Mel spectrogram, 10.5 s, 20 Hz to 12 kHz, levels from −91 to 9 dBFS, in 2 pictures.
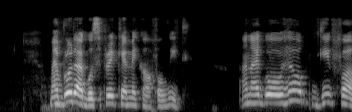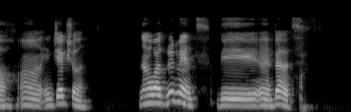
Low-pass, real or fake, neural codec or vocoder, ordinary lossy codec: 7.2 kHz; fake; codec, 16 kHz, 4 kbps, X-Codec, HuBERT features, trained on balanced general audio; none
